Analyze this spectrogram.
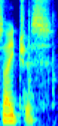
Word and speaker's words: Sytrus: or in another oh you thought sytrus is pronounced citrus it's pronounced sytrus funny because even the if you load up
